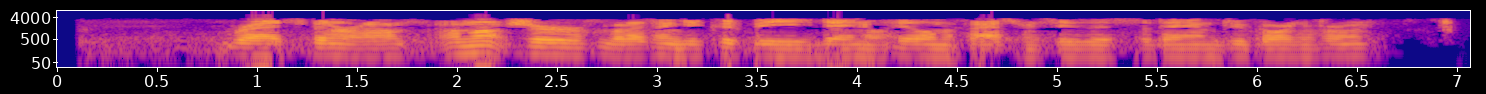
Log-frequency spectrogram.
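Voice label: Police Patrol Dispatch; New Bern Police Patrol 1 (Dispatch) (TG 200)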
